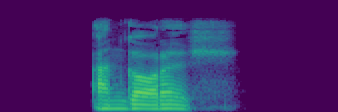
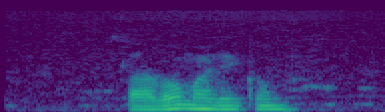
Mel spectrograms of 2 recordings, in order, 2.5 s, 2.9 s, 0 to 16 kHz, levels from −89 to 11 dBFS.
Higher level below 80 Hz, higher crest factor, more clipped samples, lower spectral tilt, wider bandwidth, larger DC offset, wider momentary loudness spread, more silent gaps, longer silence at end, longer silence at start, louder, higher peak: second, -60 dBFS vs -52 dBFS; about the same, 20 dB vs 18 dB; neither; second, -6.5 dB/octave vs -11 dB/octave; second, 8.4 kHz vs 10.5 kHz; neither; first, 19 LU vs 13 LU; neither; first, 0.85 s vs 0.65 s; second, 0.7 s vs 0.95 s; first, -16 LUFS vs -26 LUFS; first, 0 dBFS vs -10 dBFS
